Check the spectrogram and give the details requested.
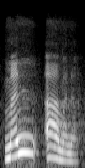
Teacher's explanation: nun sukun ketemu dengan hamzah, maka bacanya nunnya yang jelas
